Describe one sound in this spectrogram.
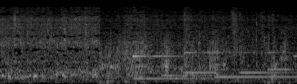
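A man splashes water over his body.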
